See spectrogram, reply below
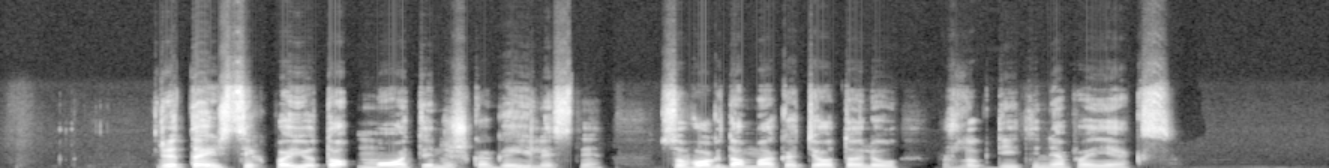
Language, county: Lithuanian, Vilnius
